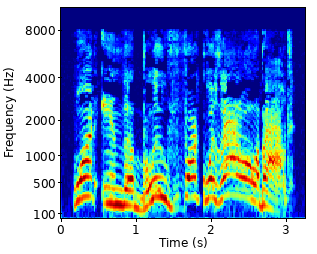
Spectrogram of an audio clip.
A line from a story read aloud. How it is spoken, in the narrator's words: Anderson roared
